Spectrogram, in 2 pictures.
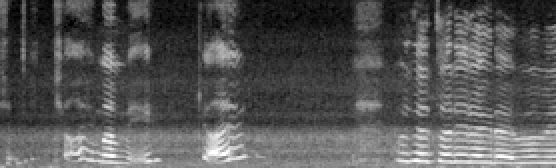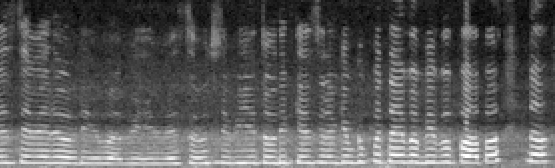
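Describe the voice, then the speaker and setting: Over clear vehicle noise comes a high-pitched young mother played by a woman storyteller. She is distraught and tearful, pleading with her own mother in a plaintive, repetitive wail, as in a homemade story drama. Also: moderate pace, natural voice. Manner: plaintive, repetitive wailing complaint. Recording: clearly noisy recording with vehicle sounds.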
